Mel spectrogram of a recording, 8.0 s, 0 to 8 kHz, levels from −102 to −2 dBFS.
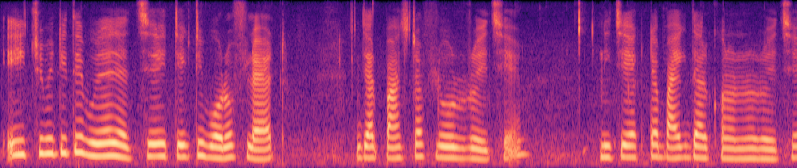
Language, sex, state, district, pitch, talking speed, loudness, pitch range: Bengali, female, West Bengal, Paschim Medinipur, 200 Hz, 135 wpm, -15 LUFS, 185-220 Hz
